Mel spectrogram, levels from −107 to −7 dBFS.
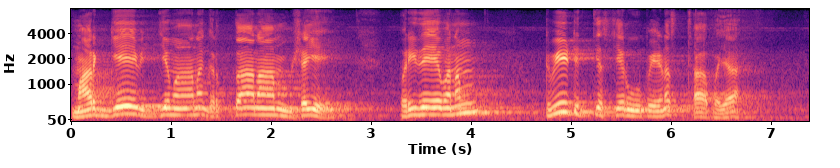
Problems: none marked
